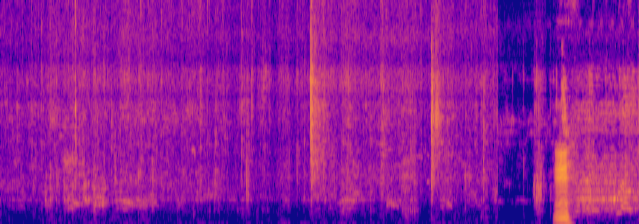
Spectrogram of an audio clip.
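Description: Faint rustling with a few short, sharp clicks from a herd of goats grazing and moving through grass.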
